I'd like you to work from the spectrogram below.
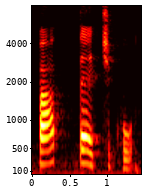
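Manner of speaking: patético said slowly and loudly, the té syllable punched; stressed example word. Shown as a demonstration. Teacher shows students the stress in patético, slow and loud. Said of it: "a sílaba té ali é a sílaba acentuada".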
